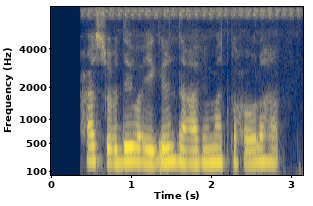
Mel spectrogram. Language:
Somali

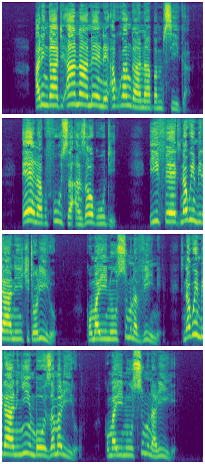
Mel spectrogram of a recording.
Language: Nyanja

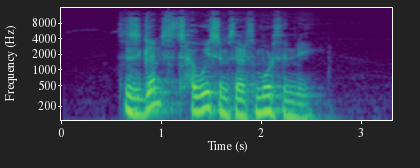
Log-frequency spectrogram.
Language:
Kabyle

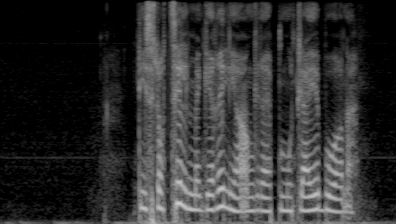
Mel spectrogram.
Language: Norwegian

